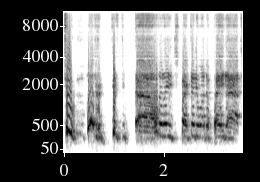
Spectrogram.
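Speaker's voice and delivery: shouting in anger. Refusing to calm down about the hospital bill: angry yelling. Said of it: "I'll yell if I want to".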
